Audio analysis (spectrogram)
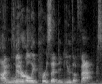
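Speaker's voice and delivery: plain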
